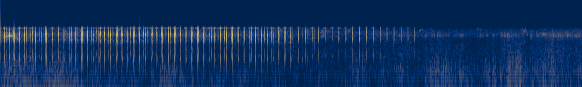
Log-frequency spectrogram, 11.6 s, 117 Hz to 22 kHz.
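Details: White storks at their nest in Wilsum clatter their bills in a fast, dry wooden rattle for about eight seconds, around 14:00, three hours after the youngest chick was killed; the dead chick lies among the other young.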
